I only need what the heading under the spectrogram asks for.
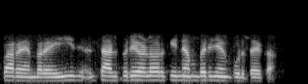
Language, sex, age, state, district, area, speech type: Malayalam, female, 30-45, Kerala, Kottayam, urban, conversation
